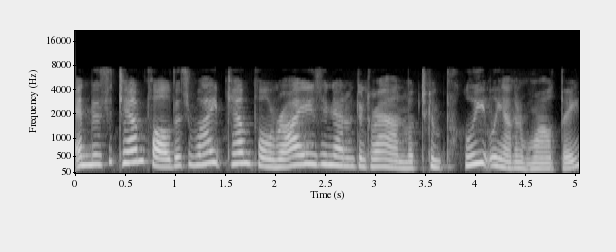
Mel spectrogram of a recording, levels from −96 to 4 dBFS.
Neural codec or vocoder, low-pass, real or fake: autoencoder, 22.05 kHz, a latent of 192 numbers a frame, VITS, trained on one speaker; 7.2 kHz; fake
